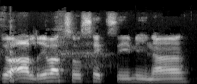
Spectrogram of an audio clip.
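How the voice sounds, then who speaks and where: A man's voice: fairly high pitch, steady tone, a little hiss or hum. Joking podcast host man, fumbling words. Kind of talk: casual chat.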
